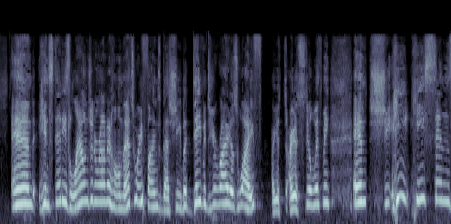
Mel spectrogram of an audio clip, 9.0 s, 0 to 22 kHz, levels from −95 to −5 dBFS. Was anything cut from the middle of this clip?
yes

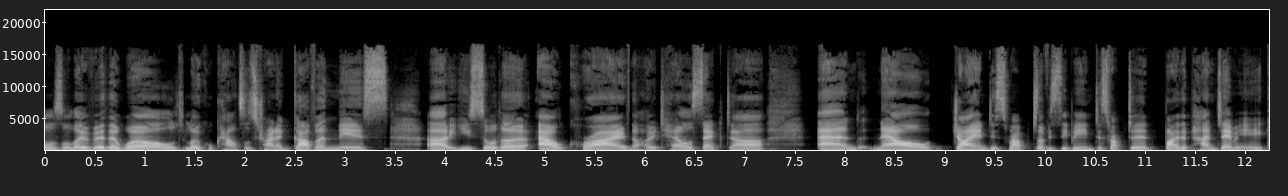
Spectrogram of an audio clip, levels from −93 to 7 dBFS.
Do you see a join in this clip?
yes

